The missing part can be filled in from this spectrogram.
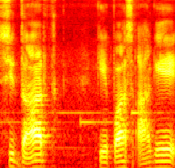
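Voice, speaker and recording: A man speaks at a fairly low pitch, his intonation fairly even. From Haryana. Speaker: lawyer. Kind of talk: religious book narration in dialect.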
